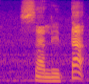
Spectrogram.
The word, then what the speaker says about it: salita: singular plural sa sa salita salita word in English first syllable sa second syllable third syllable ta the accent is in the third syllable in english the nextig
